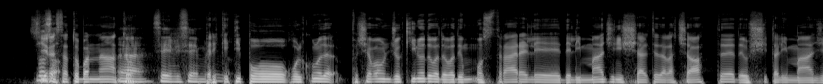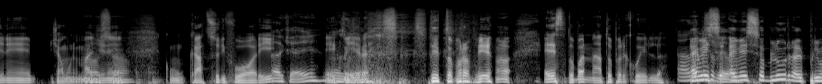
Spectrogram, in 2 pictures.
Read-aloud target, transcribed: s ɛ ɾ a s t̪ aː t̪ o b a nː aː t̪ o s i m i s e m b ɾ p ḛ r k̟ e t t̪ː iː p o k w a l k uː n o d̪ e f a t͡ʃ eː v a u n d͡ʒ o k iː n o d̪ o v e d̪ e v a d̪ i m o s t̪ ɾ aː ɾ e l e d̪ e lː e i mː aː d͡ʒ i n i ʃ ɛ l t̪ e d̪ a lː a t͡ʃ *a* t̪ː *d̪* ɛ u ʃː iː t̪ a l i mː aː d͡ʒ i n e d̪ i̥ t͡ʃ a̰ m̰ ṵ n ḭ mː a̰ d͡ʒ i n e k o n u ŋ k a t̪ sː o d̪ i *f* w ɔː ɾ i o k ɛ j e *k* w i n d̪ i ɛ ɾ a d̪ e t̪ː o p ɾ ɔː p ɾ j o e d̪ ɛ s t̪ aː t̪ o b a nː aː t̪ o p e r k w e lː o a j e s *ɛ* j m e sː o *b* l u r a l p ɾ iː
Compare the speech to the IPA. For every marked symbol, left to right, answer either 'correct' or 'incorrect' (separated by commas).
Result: correct, correct, correct, correct, incorrect, correct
